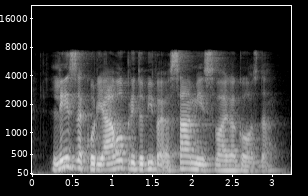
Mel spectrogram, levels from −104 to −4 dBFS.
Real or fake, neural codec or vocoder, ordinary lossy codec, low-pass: real; none; none; 7.2 kHz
